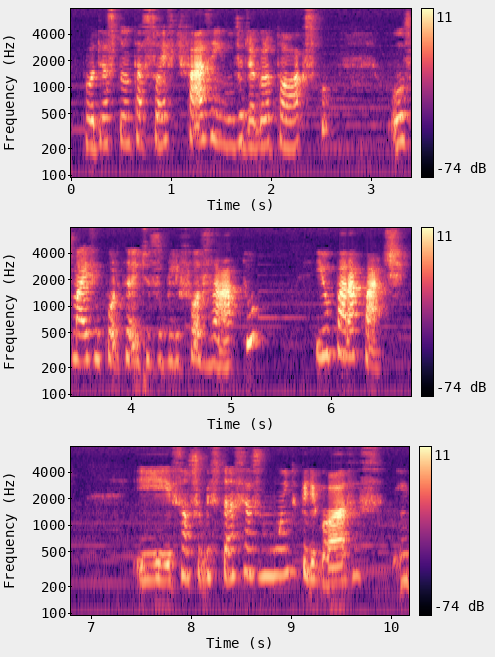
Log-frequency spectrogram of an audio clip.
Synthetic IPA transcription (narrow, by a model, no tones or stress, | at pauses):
owt̪ɾɐsplɐ̃nt̪asõj̃skɪ̥fa̰zẽj̃uzʊd͡ʒɪaɡɾot̪ɔksi̥kʊ | ʊzmajzĩpoɾt̪ɐ̃nt͡ʃɪzʊɡlifoza̰t̪ʊ | ɪʊpaɾakwa̰t͡ʃɪ̥ | ɪsɐ̃w̃subist̪ɐ̃siɐzmũj̃t̪ʊ̥peɾiɡɔzɐsẽ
